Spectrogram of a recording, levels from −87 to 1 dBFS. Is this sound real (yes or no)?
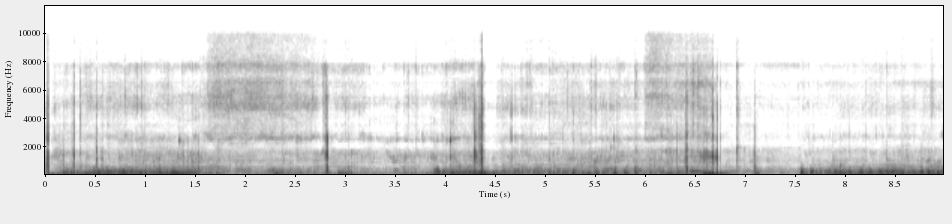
no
